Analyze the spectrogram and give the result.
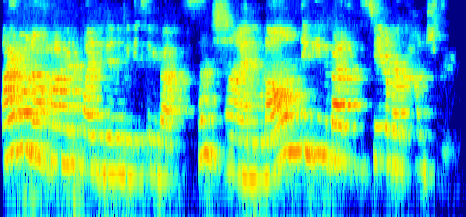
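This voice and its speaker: A woman's voice: high voice, animated, rapid-fire, sharp tone. A woman playing a wry, easygoing young female theatre performer in a staged play reading, chatty and teasing. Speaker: drama student actor. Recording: very echoey room, distant microphone.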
